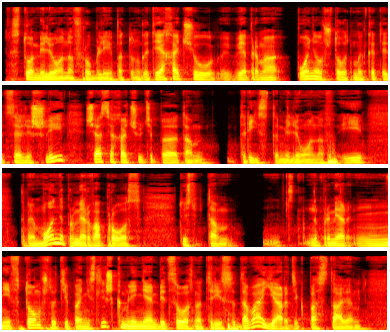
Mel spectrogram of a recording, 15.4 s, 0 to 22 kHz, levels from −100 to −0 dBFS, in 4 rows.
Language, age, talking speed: Russian, 20-39, 175 wpm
